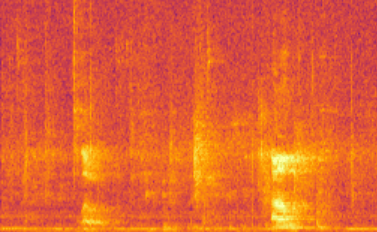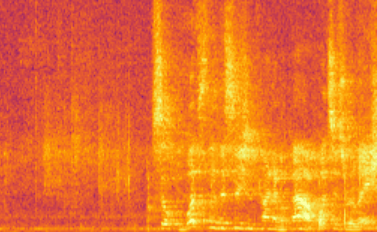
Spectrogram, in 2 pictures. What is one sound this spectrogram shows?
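A man speaks calmly to a group in a large echoing hall.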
